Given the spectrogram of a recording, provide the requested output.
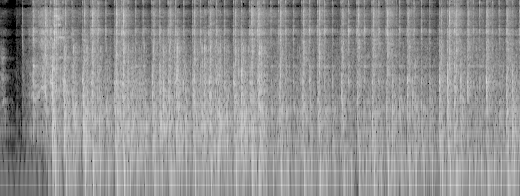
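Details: Cheap Chinese single-cylinder diesel from Amazon on plywood, started with throttle just off the stop and decompressor: short crank, catches, settles into steady even chug with no misses or knocks; normal idle.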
